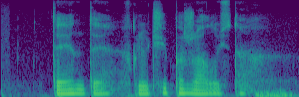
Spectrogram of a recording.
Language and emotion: Russian, neutral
